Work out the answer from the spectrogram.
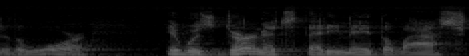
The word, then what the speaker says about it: Dönitz: And the mastermind was Admiral Dönitz, is the way you pronounce his name.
